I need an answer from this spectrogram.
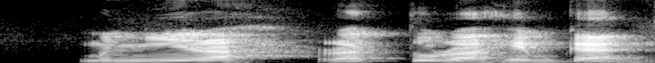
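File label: "menyilaturahimkan", Malay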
